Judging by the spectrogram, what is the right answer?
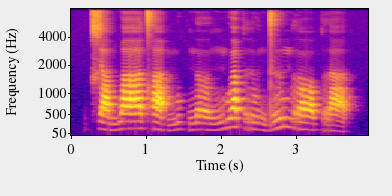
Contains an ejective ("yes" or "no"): no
